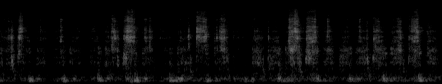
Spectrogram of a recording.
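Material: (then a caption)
Coated paper. A wooden stylus scratches dense strokes across a tree on a black-coated scratch-art book page. Quick, bright rasping strokes repeat in uneven bursts, with a faint low body under each scrape.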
